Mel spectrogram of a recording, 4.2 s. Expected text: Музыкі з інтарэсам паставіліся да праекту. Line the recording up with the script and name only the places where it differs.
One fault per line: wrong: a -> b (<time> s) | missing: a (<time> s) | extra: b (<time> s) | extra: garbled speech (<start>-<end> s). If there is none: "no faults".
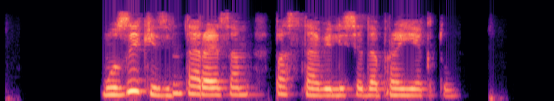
no faults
